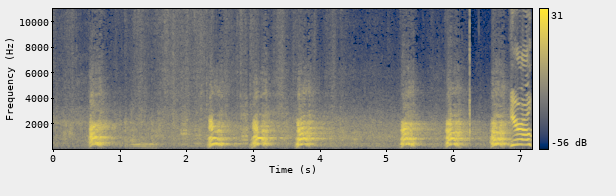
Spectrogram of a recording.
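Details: Rottweiler champion Jero Vom Haus Nagy barks repeatedly in excitement while going for the ball. There are about eight strong, harmonic barks, irregularly spaced, with a brief pause midway. A human voice is heard faintly and briefly.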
